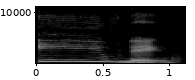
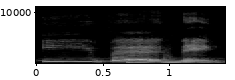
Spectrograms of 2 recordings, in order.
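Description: First: The word is said with two syllables. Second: The word is said with three syllables.

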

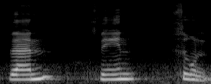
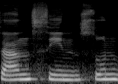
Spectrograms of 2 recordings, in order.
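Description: First: The first consonant is said with a soft sound. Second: The first consonant sounds like a plain s. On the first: The speaker calls it right. "সুন্দর করে বলবো ... নরম আওয়াজে" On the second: The speaker calls it wrong. "সিনের মতো হয়ে যাবে"

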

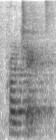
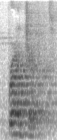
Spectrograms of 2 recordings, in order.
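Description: No difference in how they are said.

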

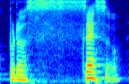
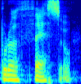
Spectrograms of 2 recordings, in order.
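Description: First: The c is pronounced like an s. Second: The c is pronounced like th. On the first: This is how it is said in Mexico. "en México diríamos proceso" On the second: This is how she said it. "pero ella dijo proceso"

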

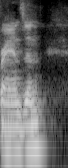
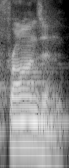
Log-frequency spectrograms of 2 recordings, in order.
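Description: First: The name is pronounced the American way. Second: The name is pronounced the German way. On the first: This is the pronunciation adapted to life in America. "here we are in the States. So we're gonna go with Franzen" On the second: This is the original family pronunciation. "the actual pronunciation is more like Franzen"

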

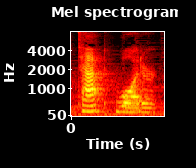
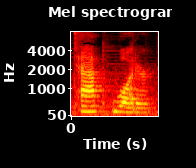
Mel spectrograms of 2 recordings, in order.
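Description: Both takes have the same delivery.

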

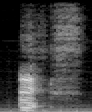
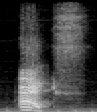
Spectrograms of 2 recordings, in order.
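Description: First: It is said in another English accent. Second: It is said in another English accent.

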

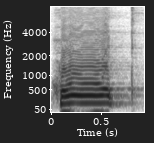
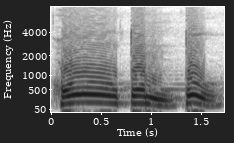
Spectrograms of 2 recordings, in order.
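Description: First: The word stops on a bare t. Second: A short vowel follows the final t. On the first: The speaker stops on the word. "هقف عليها بالسكون حوت" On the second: The word is joined to what follows. "هشكلها حوت تو"

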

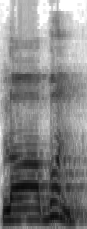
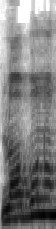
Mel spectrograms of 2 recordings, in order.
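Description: First: The word ends sharply on a consonant. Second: The word ends with an added vowel sound. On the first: The word is written with the consonant-ending mark. The speaker calls it right. "একটু হর্ষচিহ্ন দিয়ে দিলাম, যার কারণে হয়ে গেল কি লবণ" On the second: The word is written without the consonant-ending mark. The speaker calls it wrong. "এই যে লবণও হয়ে যাচ্ছিল"

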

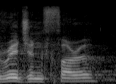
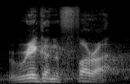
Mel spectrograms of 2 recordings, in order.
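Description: First: The first word ends in a 'j' sound. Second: The first word ends in a hard 'g'.

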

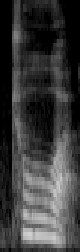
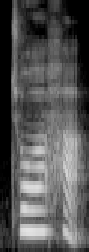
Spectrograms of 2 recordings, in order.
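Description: First: The h sound is dropped between the vowels. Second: The h sound is pronounced between the vowels. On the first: The speaker calls it right. "Тобто вимова буде чола" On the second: The speaker calls it wrong. "Написано чоха"

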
